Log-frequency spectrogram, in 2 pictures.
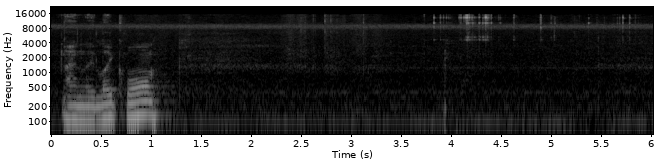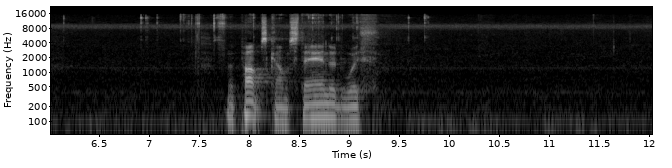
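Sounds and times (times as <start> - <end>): small metal parts clicking and rattling: 3.8 - 5.9, 6.9 - 7.8, 8.8 - 9.9.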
